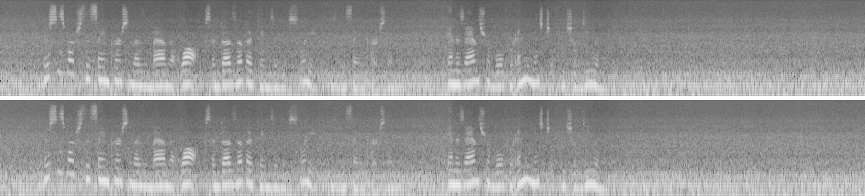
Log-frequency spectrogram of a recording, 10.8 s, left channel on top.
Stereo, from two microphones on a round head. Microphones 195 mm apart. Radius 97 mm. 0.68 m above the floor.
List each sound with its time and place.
0.5 s a woman speaking: 10° left (ahead or behind)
